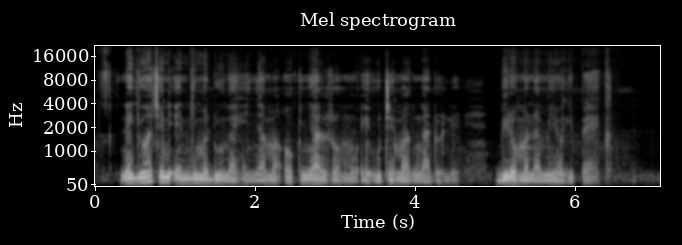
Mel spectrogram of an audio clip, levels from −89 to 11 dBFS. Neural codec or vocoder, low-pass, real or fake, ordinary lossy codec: vocoder, 44.1 kHz, 128 mel bands, Pupu-Vocoder; none; fake; none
